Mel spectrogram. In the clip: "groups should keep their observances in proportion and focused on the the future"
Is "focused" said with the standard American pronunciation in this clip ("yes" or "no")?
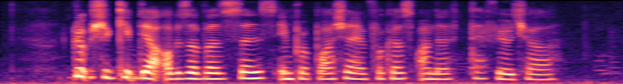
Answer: no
